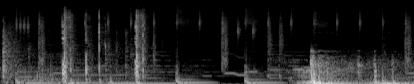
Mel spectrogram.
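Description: Shots from a 9mm Glock 19X fitted with a Radian Ramjet barrel and Afterburner compensator, fired one after another at an uneven pace of roughly one every half second to second, over background music. The loudest comes about three seconds in.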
